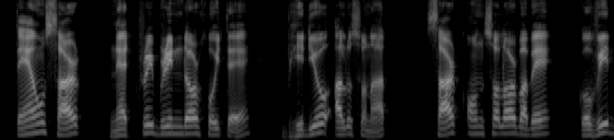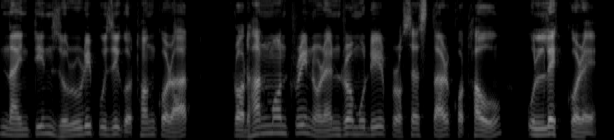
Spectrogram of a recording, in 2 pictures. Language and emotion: Assamese, neutral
